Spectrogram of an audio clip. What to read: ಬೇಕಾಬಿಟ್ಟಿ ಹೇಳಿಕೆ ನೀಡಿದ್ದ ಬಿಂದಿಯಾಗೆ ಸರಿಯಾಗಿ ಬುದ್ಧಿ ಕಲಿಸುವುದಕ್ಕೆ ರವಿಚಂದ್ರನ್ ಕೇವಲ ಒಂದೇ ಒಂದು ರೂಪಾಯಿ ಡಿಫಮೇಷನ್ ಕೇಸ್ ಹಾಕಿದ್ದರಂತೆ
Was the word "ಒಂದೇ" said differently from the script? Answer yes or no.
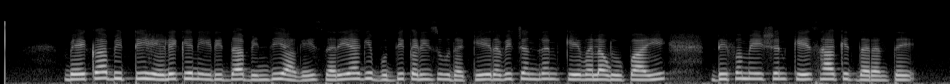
yes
